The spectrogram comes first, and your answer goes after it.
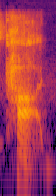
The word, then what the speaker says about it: Todd: my last name my last name is todd just like the first name todd yeah but it's spelled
